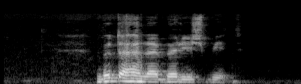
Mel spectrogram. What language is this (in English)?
Bashkir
